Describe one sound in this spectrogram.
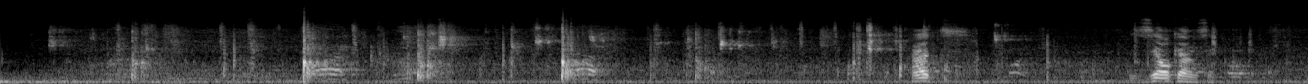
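Tennis balls are struck with sharp pops, back and forth.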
